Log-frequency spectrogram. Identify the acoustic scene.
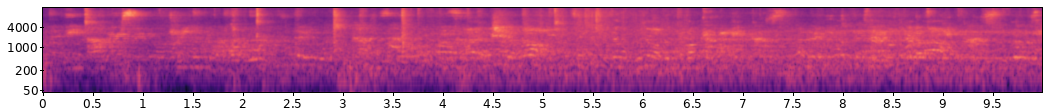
subway station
